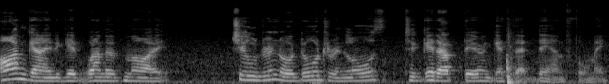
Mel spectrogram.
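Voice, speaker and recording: Audible room echo surrounds a woman speaking at a moderate pace in a fairly low pitch with ordinary pitch variation. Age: 70s. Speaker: faith vlogger. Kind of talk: casual talk to camera. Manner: halting.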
